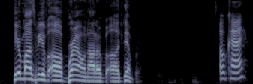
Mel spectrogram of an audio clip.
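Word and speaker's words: Braun: off their bench yeah he doesn't spell it like brown but it's pronounced Brown yeah he reminds me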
